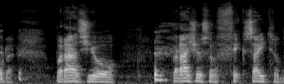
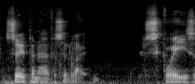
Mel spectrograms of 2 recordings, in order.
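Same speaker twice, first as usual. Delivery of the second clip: normal talking voice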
